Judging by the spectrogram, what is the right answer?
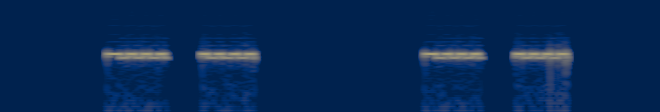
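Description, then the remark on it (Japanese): An office telephone at a company rings with an electronic trilling tone in two double bursts, each pair separated by a short pause, clear with no voices. “会社で女の人と男の人が電話で話しています。”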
